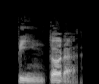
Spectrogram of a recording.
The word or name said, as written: pintor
